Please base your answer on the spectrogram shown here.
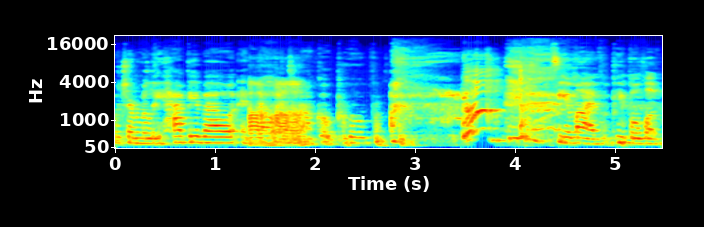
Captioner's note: laughs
